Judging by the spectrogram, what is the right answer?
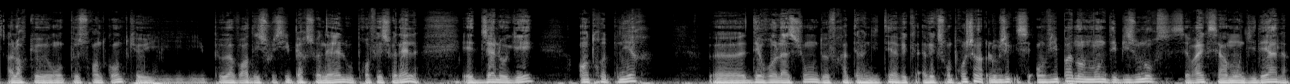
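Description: At a moderate pace, a man with a very deep, low voice speaks at a very even loudness and ordinary pitch variation, leaving long, frequent pauses. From France, Paris suburbs (Seine-et-Marne). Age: 40s. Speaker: mosque association president. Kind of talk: radio interview. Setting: radio studio.

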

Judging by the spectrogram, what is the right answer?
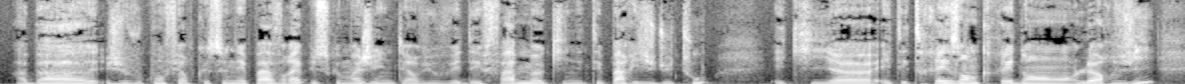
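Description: At a fairly slow pace, a woman speaks at medium pitch in a dark, mellow, somewhat breathy tone with ordinary pitch variation, recorded very cleanly against a silent background. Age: 30s. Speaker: journalist and literary critic, first-time author. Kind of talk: radio interview.

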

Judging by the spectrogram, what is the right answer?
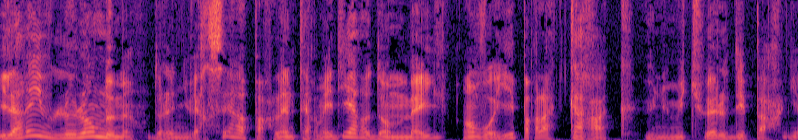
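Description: Somewhat breathy and at a medium pitch, a man speaks with very wide pitch swings in a dry, close sound with no echo. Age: 60s. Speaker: newspaper columnist. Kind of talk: scripted commentary.

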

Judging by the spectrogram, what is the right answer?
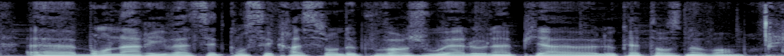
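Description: A man speaks at a moderate pace in an unremarkable speaking voice, his pitch fairly high for a man and his intonation fairly even. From northern France, Roubaix. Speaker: musician. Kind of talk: radio interview.

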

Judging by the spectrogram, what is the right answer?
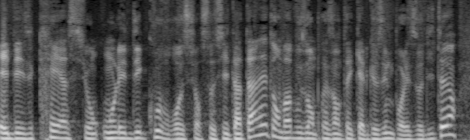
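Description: In a very clean recording with a silent background, a man speaks at a fairly quick pace and a medium pitch, with ordinary pitch variation. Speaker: local radio host. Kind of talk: radio interview. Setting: radio studio.

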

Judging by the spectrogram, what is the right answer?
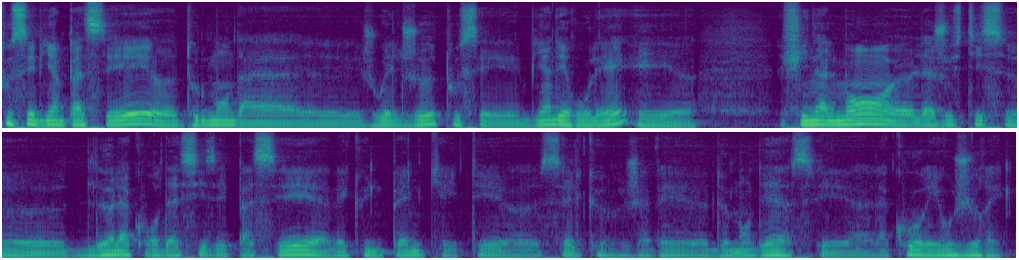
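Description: Speaking at a fairly slow pace, a man with a fairly low pitch sounds somewhat breathy and shows ordinary pitch variation. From Annecy, Haute-Savoie, France. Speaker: public prosecutor. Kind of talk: interview.

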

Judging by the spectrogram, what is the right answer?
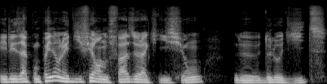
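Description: A man's fairly quick speech, with ordinary pitch variation, is recorded very cleanly over a silent background. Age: 30s. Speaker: business transfer consultant. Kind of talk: radio interview. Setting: radio studio. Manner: hesitant, with repetitions.

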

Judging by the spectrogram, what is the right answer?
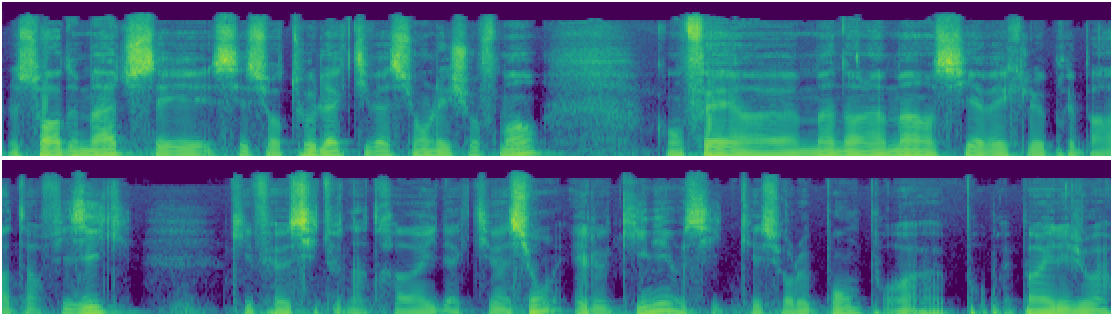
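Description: On a very clean recording with a silent background, a man with a fairly low pitch speaks at a moderate pace in a calm tone with ordinary pitch variation. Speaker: assistant basketball coach. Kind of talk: casual interview.

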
